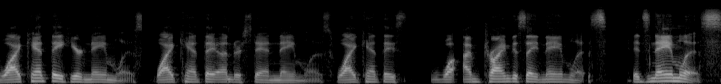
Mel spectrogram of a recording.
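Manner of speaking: ordinary talk, nothing marked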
